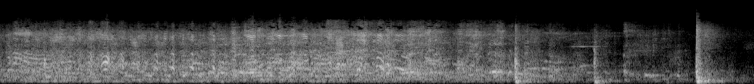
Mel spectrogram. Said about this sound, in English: Hey, look, Costello. There's a panel sliding open in that wall.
